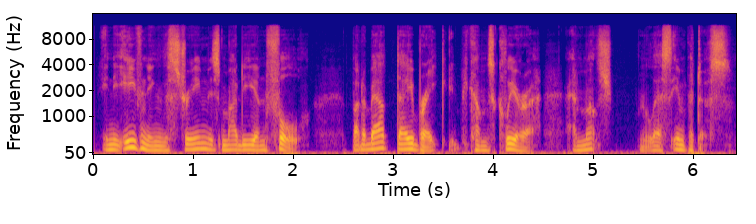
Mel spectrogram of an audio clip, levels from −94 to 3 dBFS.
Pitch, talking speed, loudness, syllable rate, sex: 125 Hz, 175 wpm, -18 LUFS, 5.5 syllables/s, male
